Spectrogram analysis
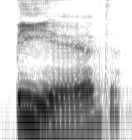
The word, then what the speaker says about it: beard: Ensuite, vous avez la différence entre bird, qui est un oiseau, bird, et beard, qui est une barbe, beard.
